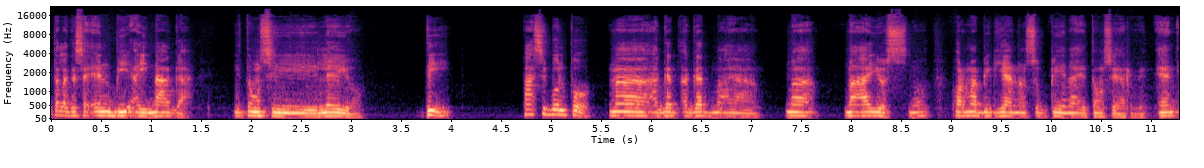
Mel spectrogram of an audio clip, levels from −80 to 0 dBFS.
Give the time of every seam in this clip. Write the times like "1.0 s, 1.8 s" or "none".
none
